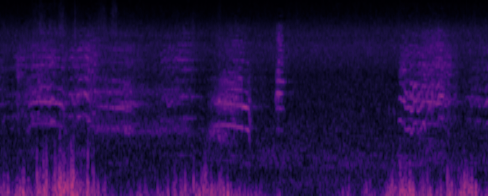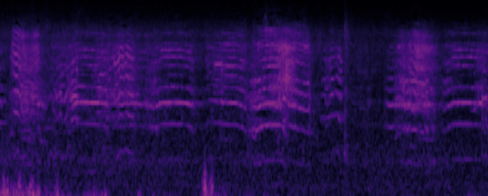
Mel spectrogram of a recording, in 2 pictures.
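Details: Yellow-crested cockatoos in a noisy flock, loud squawking: repeated harsh, grating screeches from several birds overlapping, some rising and falling, over low rumbling background noise.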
